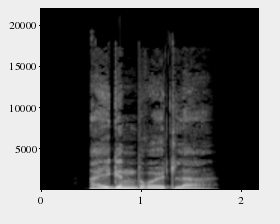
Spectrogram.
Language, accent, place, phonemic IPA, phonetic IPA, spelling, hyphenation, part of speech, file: German, Germany, Berlin, /ˈaɪ̯ɡənˌbrøːtlər/, [ˈʔaɪ̯.ɡŋ̍ˌbʁøːt.lɐ], Eigenbrötler, Ei‧gen‧bröt‧ler, noun, De-Eigenbrötler.ogg
- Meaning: maverick, loner; someone who keeps themselves to themselves, follows their own path, and appears not to attach great value to social contact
